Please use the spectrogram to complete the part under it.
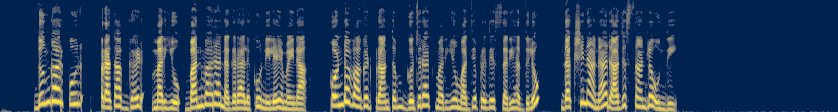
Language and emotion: Telugu, neutral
